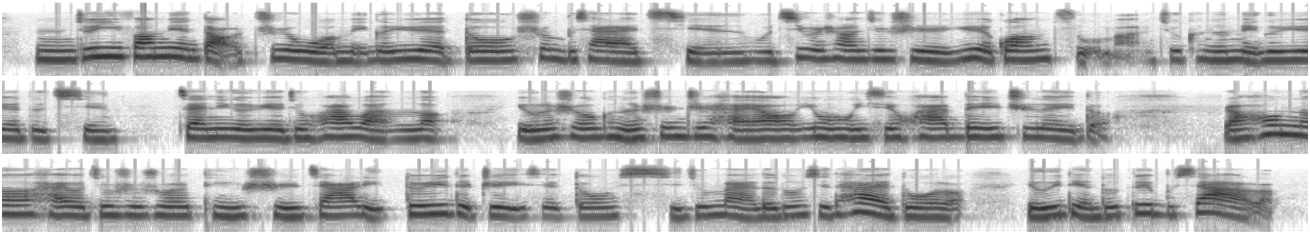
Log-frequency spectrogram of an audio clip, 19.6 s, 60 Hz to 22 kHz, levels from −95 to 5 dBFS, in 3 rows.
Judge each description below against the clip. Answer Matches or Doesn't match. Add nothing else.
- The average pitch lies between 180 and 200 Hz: Doesn't match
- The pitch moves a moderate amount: Doesn't match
